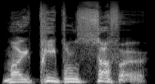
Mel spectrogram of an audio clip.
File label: Male Orc Play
